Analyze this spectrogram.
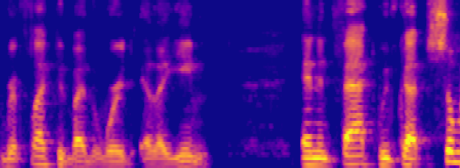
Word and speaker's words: Elohim: Now, Elohim is the correct pronunciation. There is no O in it.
